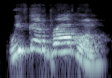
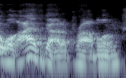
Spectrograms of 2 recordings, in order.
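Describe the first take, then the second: First: Much higher and louder, a jolt of alarm; panicked alarm. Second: I've said low and leaning, calmly correcting; stress on I've. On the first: Telling his business partner, a high panicked alarm. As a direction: blurt it out in sudden panic. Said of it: "I was like". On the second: Correcting himself to his partner, stress on I've. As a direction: lean on I've to correct yourself. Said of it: "I go". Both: Retold or imitated.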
